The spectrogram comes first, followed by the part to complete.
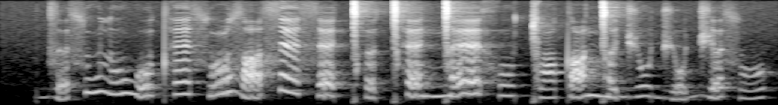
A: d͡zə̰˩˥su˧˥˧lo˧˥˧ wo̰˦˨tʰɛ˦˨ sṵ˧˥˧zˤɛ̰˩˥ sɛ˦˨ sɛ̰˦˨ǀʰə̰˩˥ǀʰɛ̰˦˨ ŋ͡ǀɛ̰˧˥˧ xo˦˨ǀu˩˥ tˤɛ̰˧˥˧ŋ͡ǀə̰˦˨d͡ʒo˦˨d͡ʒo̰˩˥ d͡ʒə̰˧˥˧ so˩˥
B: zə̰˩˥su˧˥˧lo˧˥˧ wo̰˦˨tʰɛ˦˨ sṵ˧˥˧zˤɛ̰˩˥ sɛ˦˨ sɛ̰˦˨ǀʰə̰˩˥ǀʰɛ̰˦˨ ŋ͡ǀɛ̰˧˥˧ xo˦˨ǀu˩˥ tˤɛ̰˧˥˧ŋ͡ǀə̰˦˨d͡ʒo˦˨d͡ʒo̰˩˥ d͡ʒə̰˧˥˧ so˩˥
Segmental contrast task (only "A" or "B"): A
